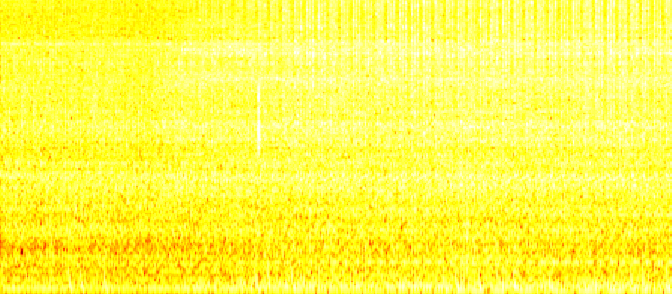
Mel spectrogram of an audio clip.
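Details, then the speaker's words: Four-cylinder car running on three cylinders, shaking and low on power: uneven, lumpy idle with about three stumbles a second over the engine drone, heard during a plug-pull test. One dead cylinder found with no spark; suspected damaged coil or wire. "which of this cylinder doesn't work we have four cylinder one two three four one of this cylinder doesn't work so this we will found out"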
